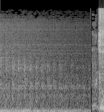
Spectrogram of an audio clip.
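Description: A deep, low rumble that slowly fades, then cuts out briefly just before a drum kit and cymbal crash come in at the very end.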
